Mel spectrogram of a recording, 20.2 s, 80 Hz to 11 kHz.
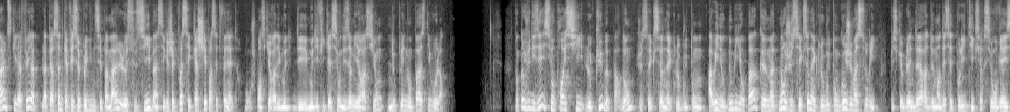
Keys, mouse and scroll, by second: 0.3 click, 7.0-10.8 middle drag, 10.8-11.9 right drag, 12.4 click, 18.1-20.2 middle drag.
